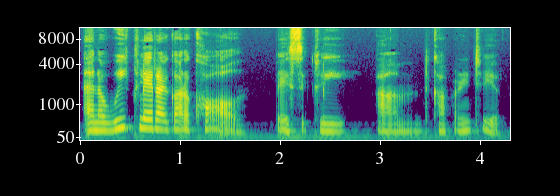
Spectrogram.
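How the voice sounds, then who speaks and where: Sri lankan-born woman, 40s, chatty interview guest, gravelly voice. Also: medium pitch, fairly quick. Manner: chatty, with many fillers and quoted asides. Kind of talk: conversational interview.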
